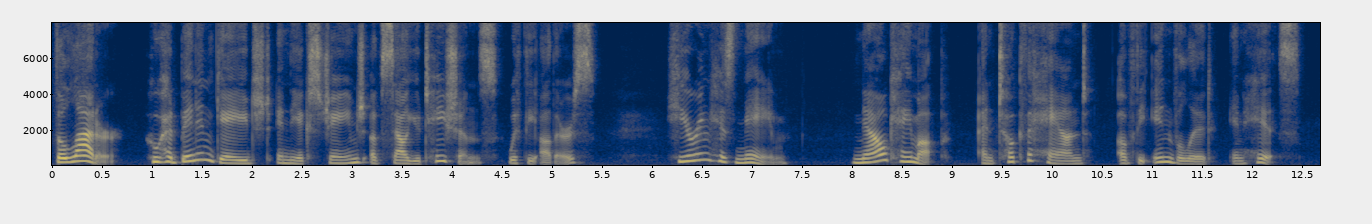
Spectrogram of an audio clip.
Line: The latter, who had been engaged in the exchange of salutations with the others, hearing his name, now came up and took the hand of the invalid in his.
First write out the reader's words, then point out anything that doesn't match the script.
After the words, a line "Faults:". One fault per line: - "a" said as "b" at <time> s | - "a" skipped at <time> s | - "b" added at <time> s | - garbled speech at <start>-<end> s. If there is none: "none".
The latter, who had been engaged in the exchange of salutations with the others, hearing his name, now came up and took the hand of the invalid in his.
Faults:
none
